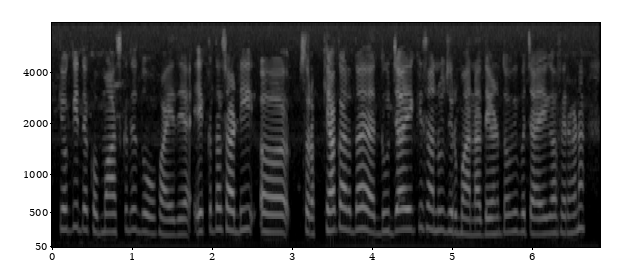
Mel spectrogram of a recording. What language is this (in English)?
Punjabi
